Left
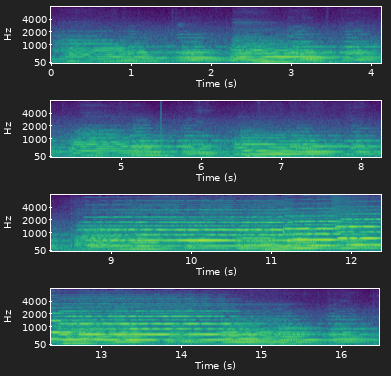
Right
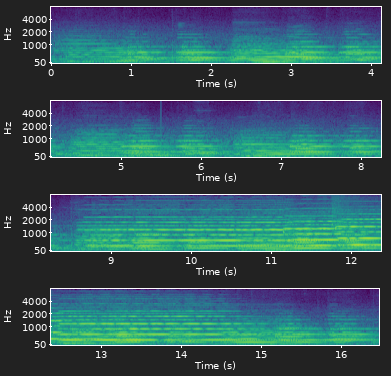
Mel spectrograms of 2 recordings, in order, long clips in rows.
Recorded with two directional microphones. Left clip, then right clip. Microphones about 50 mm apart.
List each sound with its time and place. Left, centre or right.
1.6 s music: centre
2.2 s music: centre
3.0 s music: centre
8.6 s music: centre
12.4 s organ: centre
14.9 s brass instrument: centre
